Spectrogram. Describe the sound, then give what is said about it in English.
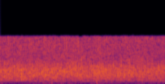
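A church audience claps together as an offering of praise during a service, producing a continuous, dense roar of hand claps at an even, fairly loud level from start to finish. “Let's give God another clap offering.”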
